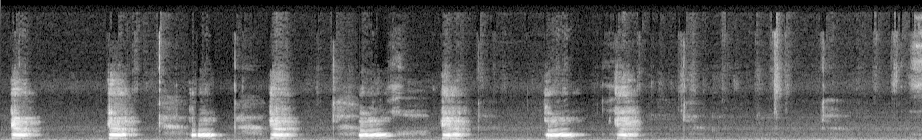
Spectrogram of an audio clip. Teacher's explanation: लगाया जबान की जड़, फिर आपने जो ऊपर सख्त हिस्सा उसको लगाए जबान की जड़, तो काफ अदा होगा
